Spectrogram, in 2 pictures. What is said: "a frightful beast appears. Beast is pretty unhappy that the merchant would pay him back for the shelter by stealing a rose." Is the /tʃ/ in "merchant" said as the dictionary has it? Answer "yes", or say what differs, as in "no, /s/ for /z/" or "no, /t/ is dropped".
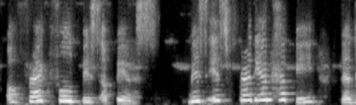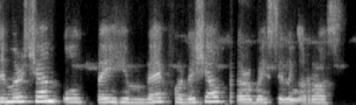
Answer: yes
